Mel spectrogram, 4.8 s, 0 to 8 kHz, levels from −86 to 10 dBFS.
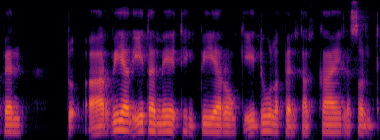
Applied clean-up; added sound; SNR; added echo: neural mask model DeepFilterNet 3.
